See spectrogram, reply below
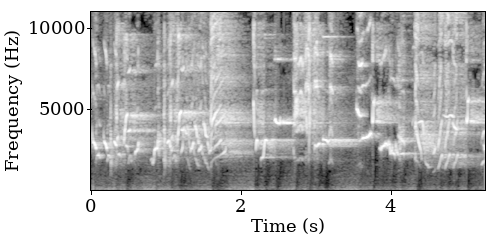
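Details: Oriental magpie-robin singing in the morning: a loud, continuous run of rich whistled phrases, sliding notes and sharp trills, varied and rapid, with brief buzzy bursts between clear fluting tones.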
